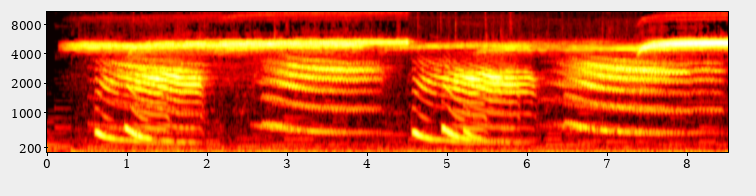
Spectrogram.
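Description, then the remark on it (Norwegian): A fox gives a mating call in a series of wavering, downward-sliding cries, about four bursts a couple of seconds apart, fairly loud over a steady high-pitched drone of crickets. “Det velkjente ulveropet har sin parallell hos reven, f.eks.”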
